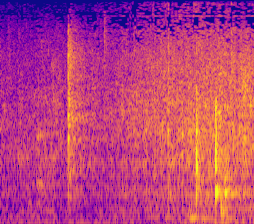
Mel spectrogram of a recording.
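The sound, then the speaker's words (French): Chicken thighs browning in a pan with herbs give a quiet, steady sizzling hiss, broken by a few faint clicks and stirring taps, with no talk. “Alors à présent, je vais prendre les cuisses de poulet. Donc je les fais revenir. Et je rajoute les herbes.”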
